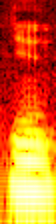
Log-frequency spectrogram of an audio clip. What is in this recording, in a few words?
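"nin" neutral tone, pinyin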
